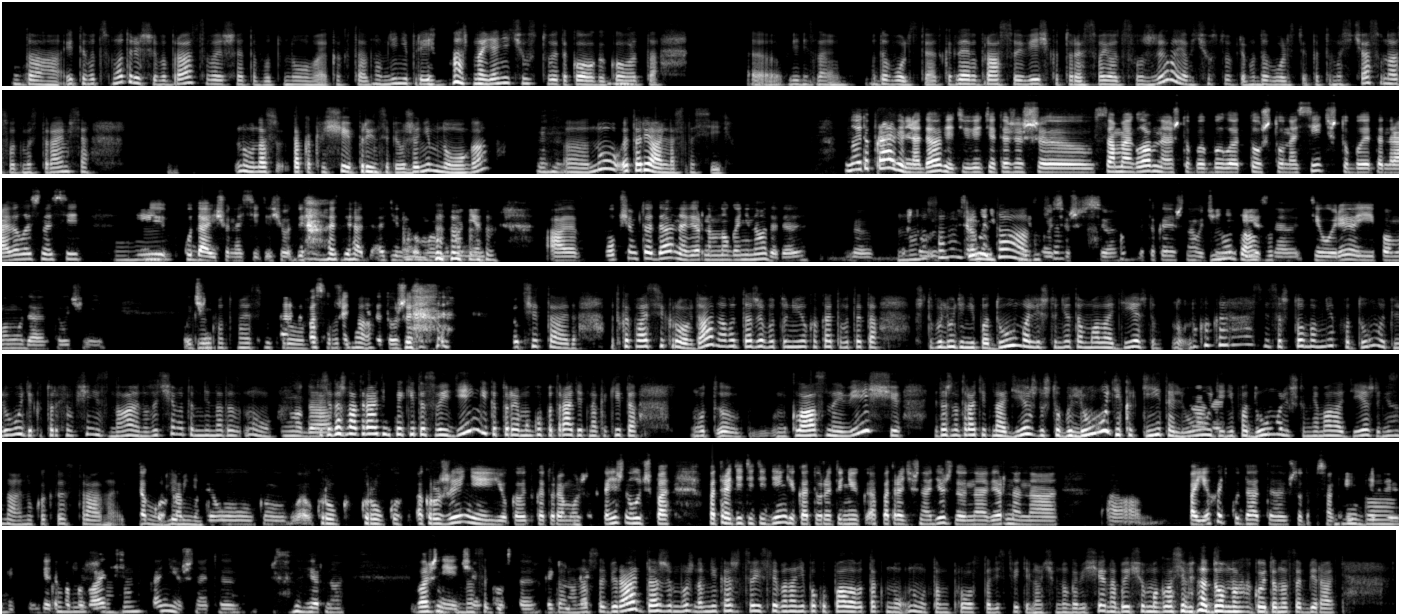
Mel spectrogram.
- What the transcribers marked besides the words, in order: laughing while speaking: "неприятно"; other background noise; laughing while speaking: "да-да"; laugh; chuckle; unintelligible speech; laughing while speaking: "на дом"
- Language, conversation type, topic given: Russian, podcast, Что помогло тебе избавиться от хлама?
